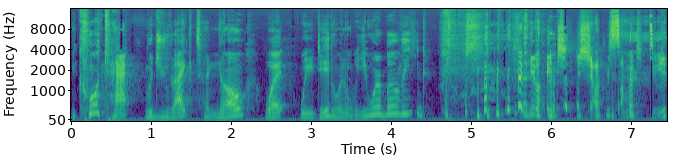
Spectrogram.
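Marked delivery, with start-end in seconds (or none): 0.1-4.4 slow, over-enunciated, theatrical actor delivery. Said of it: "trying so hard to enunciate".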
